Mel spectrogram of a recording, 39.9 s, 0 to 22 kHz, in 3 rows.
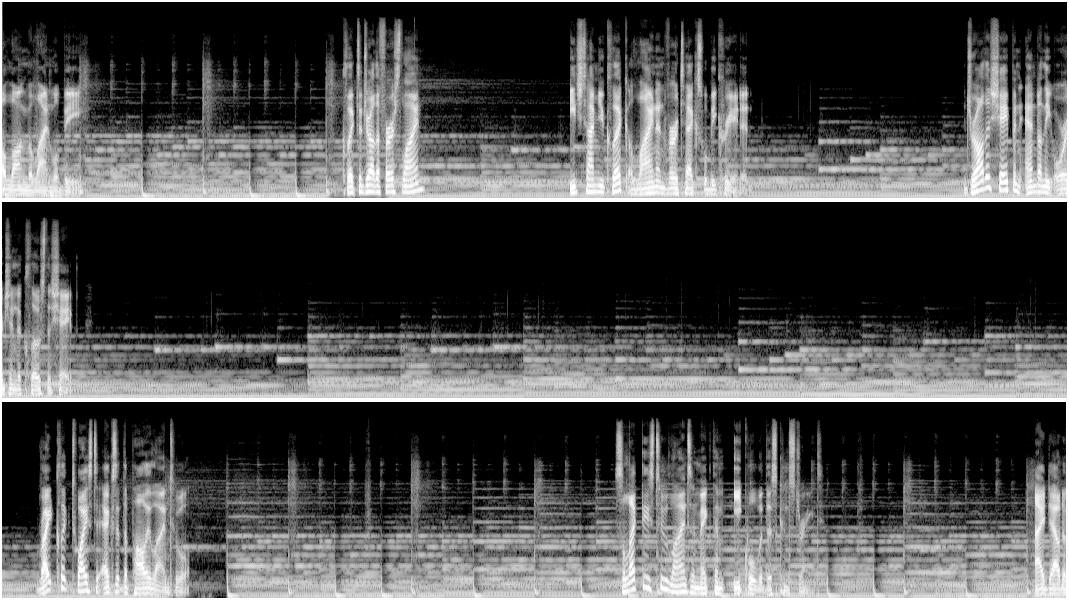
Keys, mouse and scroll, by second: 1.3 middle click, 5.3 click, 5.9 scroll up 1, 9.9 click, 12.6 click, 16.1 click, 17.2 right click, 19.4 click, 21.2 click, 23.9 click, 26.5 click, 28.1 right click, 29.2 right click, 33.0 middle click, 33.0 scroll up 2, 34.6 click, 35.1 middle click, 36.4 click.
